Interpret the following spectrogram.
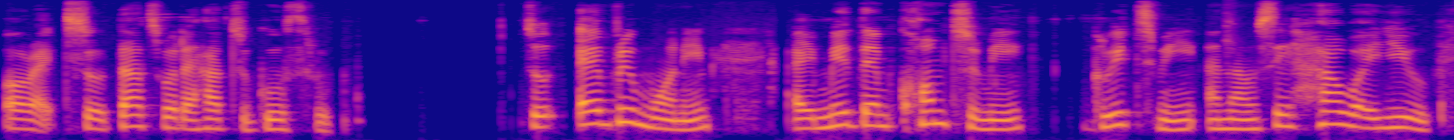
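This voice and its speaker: A woman leading a teacher training on a video call, telling classroom stories in an animated way and repeating phrases for emphasis. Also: lowish voice, moderate pace, no room sound. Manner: animated storytelling, acts out children's voices, repeats phrases for emphasis. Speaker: education consultant leading an online teacher training. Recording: dull, dry video-call audio.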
